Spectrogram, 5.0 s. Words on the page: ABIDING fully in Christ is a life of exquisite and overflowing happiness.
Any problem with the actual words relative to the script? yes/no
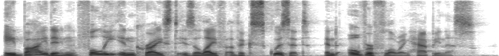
no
